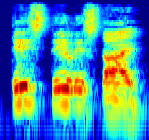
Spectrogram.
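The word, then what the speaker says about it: τετέλεσται: Essa palavra em grego pronuncia-se testelestai, que quer dizer que com a sua morte ele cumpriu todo o propósito de Deus.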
